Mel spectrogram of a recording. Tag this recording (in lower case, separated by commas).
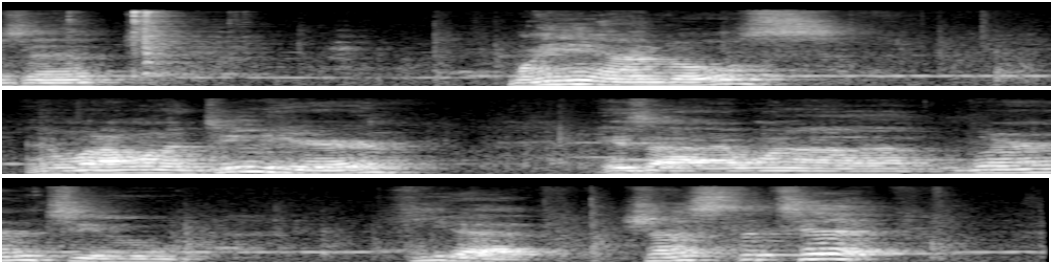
speech, music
